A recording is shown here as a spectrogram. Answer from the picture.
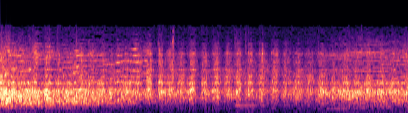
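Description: A train running, its noise gradually fading away, with a regular clatter of wheels over rail joints in the middle.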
